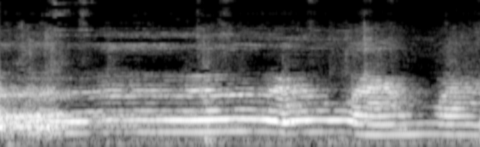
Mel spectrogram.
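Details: Husky howling indoors: one loud, sustained tonal howl with rich harmonics, holding a steady pitch and wavering slightly before sliding lower and breaking into shorter falling notes at the end.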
